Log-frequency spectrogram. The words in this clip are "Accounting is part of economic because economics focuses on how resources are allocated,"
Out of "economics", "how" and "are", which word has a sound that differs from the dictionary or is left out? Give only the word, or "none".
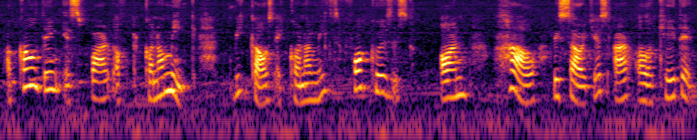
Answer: none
